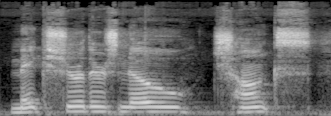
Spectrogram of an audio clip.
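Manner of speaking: ordinary delivery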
